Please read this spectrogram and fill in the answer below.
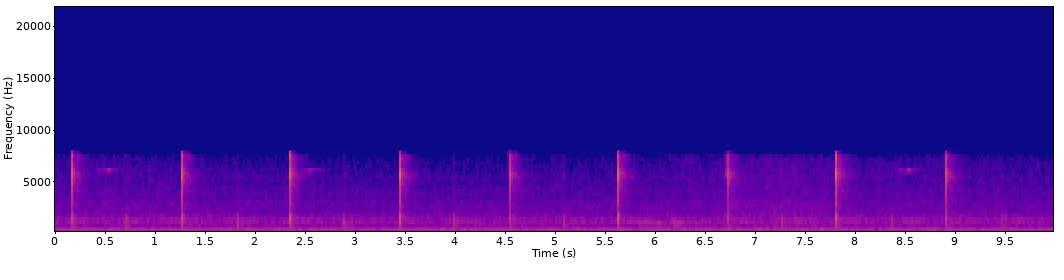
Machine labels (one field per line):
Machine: valve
